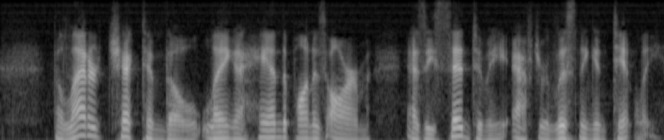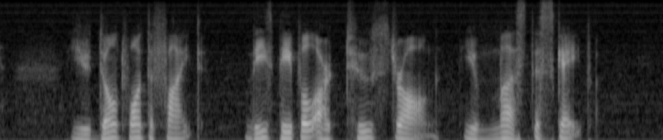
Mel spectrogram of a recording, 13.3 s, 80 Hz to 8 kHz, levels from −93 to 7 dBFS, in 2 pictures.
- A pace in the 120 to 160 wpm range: Yes, average, 145 wpm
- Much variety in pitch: No, average, 4.3 semitones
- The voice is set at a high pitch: No, low, 125 Hz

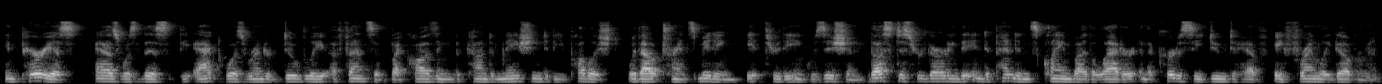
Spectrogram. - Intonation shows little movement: Yes, narrow, 2.1 semitones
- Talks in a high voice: No, low, 130 Hz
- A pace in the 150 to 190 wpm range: Yes, average, 175 wpm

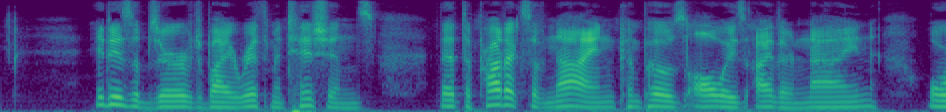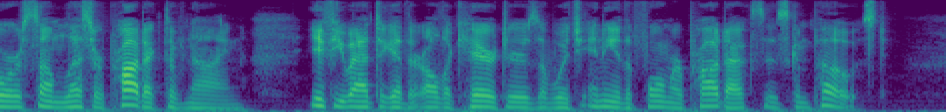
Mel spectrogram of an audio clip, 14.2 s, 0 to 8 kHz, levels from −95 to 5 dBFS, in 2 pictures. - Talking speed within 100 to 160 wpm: Yes, average, 150 wpm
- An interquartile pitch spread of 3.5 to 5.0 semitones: No, average, 2.7 semitones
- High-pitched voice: No, medium, 145 Hz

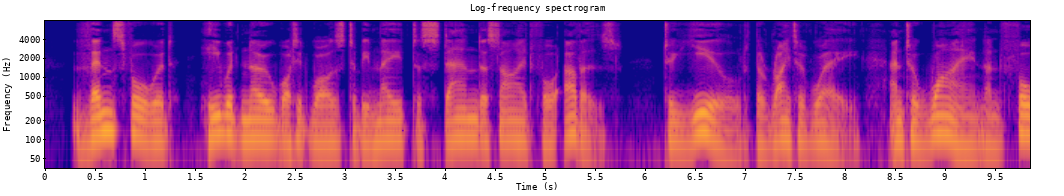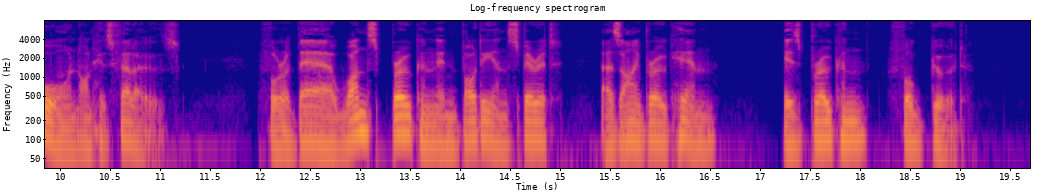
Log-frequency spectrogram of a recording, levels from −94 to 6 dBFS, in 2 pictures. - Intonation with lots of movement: No, average, 4.2 semitones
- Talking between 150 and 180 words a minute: No, average, 140 wpm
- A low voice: Yes, very low, 95 Hz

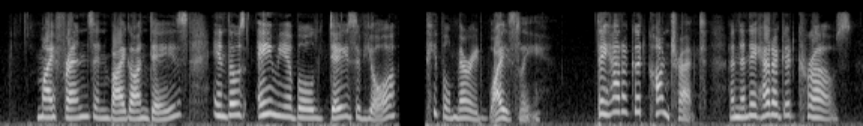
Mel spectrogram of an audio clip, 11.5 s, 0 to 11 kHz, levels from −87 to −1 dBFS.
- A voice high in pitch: Yes, high, 245 Hz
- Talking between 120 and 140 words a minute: Yes, slow, 135 wpm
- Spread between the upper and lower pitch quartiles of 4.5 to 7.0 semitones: Yes, average, 4.8 semitones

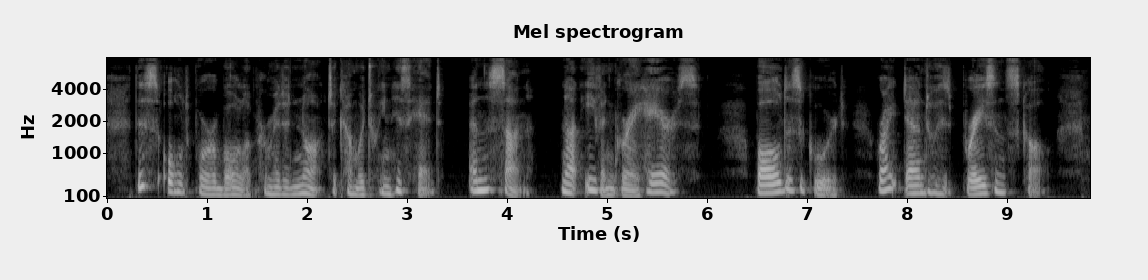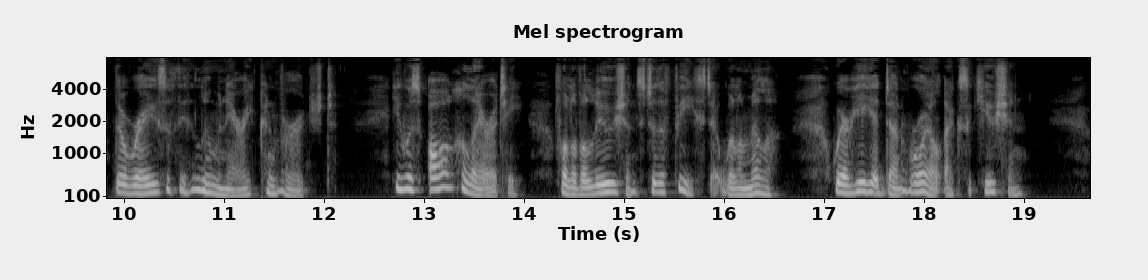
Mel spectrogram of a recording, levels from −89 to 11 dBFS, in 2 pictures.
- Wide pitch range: Yes, wide, 5.8 semitones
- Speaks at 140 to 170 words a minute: Yes, average, 160 wpm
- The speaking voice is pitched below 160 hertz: No, medium, 175 Hz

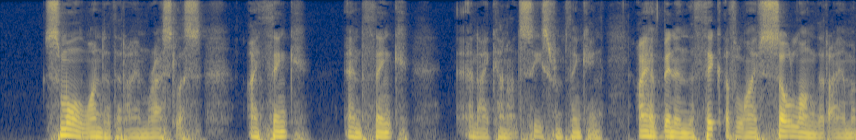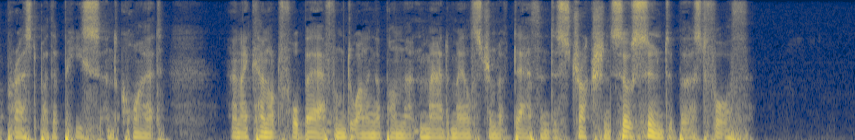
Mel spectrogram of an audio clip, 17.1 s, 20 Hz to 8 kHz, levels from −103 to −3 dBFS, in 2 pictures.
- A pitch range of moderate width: Yes, average, 3.1 semitones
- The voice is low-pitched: Yes, very low, 90 Hz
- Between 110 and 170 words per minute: No, average, 190 wpm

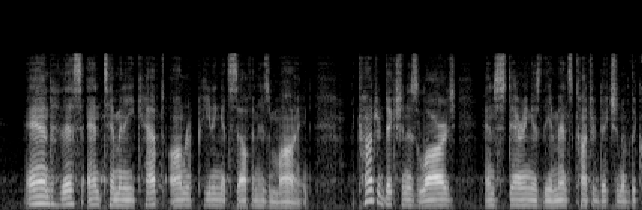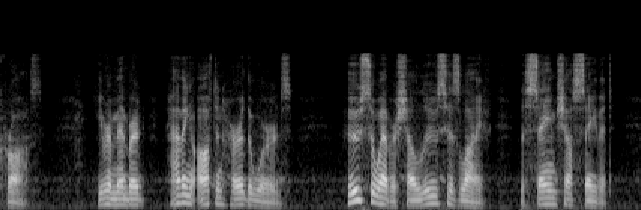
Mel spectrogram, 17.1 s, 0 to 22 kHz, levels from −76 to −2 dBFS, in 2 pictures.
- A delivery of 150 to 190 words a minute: No, average, 140 wpm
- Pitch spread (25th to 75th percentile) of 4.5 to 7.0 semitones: No, average, 3.4 semitones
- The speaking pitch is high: No, low, 110 Hz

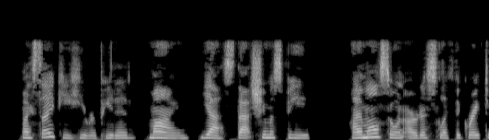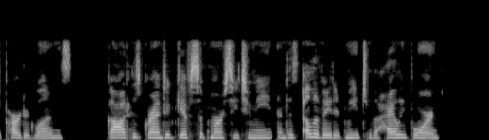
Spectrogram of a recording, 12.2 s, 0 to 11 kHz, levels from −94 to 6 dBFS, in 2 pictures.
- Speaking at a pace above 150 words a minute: Yes, average, 175 wpm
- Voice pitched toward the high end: Yes, high, 215 Hz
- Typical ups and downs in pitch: No, narrow, 1.8 semitones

